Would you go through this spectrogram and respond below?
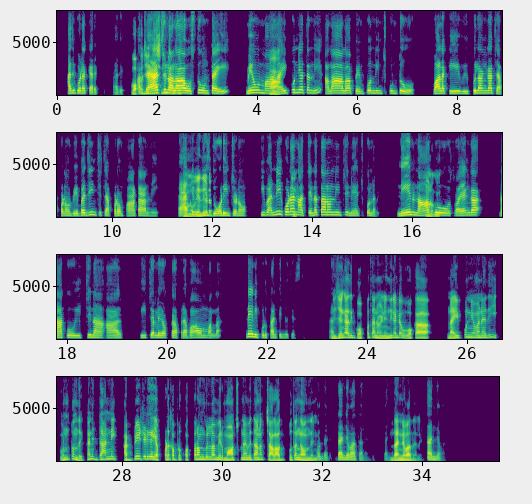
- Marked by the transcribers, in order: in English: "కరెక్ట్"; in English: "జనరేషన్"; in English: "యాక్టివిటీస్"; in English: "కంటిన్యూ"; in English: "అప్డేటెడ్‌గా"
- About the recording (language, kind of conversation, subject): Telugu, podcast, పాత నైపుణ్యాలు కొత్త రంగంలో ఎలా ఉపయోగపడతాయి?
